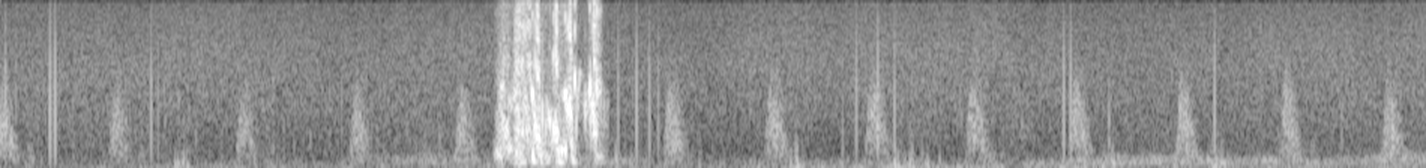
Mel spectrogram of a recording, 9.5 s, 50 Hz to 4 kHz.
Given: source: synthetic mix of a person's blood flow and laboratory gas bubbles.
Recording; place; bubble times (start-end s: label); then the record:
Doppler ultrasound of blood flow; subclavian vein
3.28-4.05 s: bubbles
From the record:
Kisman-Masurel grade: 213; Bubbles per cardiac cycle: several, 3 to 8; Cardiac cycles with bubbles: 1 to 10%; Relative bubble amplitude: loud (0.450 to 0.775); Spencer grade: 1 (occasional bubble signal discernible with the cardiac motion signal, with majority of cardiac periods free of bubbles); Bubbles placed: anywhere in the cardiac cycle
